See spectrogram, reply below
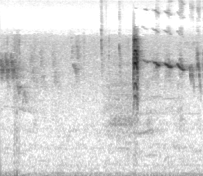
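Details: Lined seedeater female calling to excite a male: a loud sharp chip followed by a thin, steady high whistle that wavers slightly, with faint scattered notes before it.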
